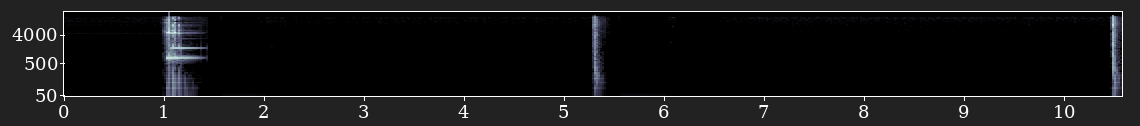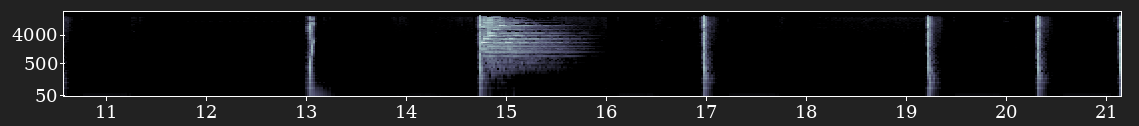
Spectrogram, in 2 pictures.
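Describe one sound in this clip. Short game sound effects click and chime as items are moved.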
